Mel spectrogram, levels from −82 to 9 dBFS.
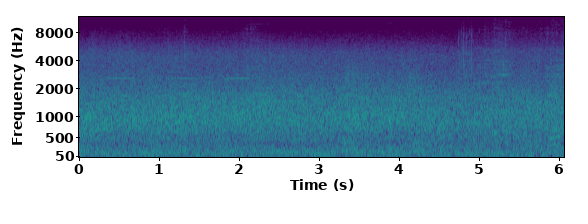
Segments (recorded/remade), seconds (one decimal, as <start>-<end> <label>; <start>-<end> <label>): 0.0-6.1 recorded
